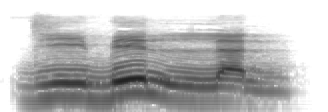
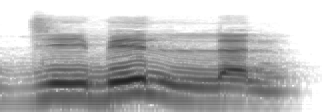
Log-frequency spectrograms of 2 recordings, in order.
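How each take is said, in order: Both takes have the same delivery.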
